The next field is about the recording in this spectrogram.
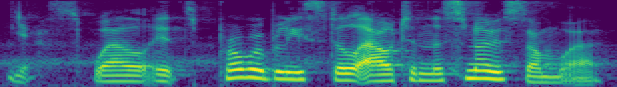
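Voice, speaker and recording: A woman's voice: fairly low pitch, animated, moderate pace, darkish tone, a little hiss or hum. A woman playing an injured, stubborn fighter in an audio drama, terse, dry and defiant. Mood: dry, strained. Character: injured, concussed, stubborn female fighter trapped by a monster.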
